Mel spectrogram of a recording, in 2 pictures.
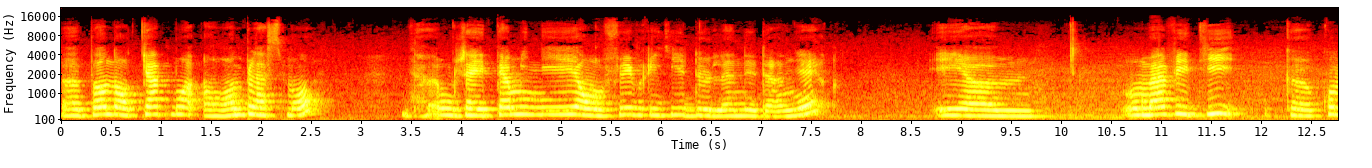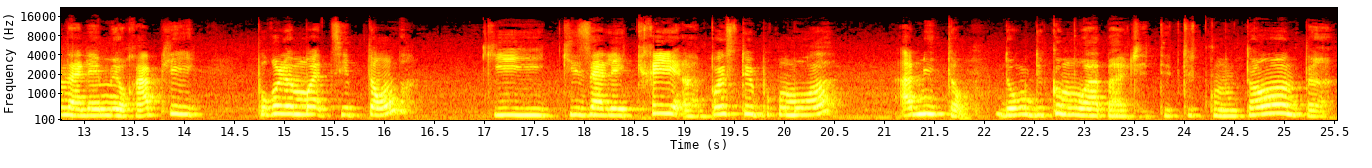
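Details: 27-year-old woman with Friedreich's ataxia, a genetic neurodegenerative disease beginning at age 10, wheelchair user since 18, with uncoordinated movements; French speech; ataxic dysarthria.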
